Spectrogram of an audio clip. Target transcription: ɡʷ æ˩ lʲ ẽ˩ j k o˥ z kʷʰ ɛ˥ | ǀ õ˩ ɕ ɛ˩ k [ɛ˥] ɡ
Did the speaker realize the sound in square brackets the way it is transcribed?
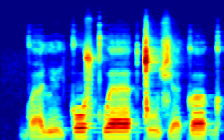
no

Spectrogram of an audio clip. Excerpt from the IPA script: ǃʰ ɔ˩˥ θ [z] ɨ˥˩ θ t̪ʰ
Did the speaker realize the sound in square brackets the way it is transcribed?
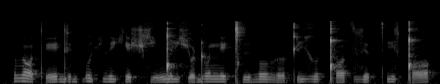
yes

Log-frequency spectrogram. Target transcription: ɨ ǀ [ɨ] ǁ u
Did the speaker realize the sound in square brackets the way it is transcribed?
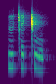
no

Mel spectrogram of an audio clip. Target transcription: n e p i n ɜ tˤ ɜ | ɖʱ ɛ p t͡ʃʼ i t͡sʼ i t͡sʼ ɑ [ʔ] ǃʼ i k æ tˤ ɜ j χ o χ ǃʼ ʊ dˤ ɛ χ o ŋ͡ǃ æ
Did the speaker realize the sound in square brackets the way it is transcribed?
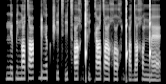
no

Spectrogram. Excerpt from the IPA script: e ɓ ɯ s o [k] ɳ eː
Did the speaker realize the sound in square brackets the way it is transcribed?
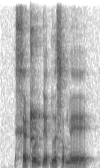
no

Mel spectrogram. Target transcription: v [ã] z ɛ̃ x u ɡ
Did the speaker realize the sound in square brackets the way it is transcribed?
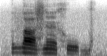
no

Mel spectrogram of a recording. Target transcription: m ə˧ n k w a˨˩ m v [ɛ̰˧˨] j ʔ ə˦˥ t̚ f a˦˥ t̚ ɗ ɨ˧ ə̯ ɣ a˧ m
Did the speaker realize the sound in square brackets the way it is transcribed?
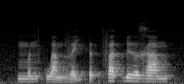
yes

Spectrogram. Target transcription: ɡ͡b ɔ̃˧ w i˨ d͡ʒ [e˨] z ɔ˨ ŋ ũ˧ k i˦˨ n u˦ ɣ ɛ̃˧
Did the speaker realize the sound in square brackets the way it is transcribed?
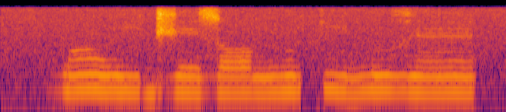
yes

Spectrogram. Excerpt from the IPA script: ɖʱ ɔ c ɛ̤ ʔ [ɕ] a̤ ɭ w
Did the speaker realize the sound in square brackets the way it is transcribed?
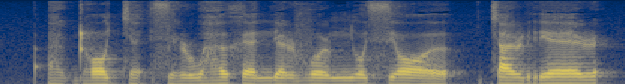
no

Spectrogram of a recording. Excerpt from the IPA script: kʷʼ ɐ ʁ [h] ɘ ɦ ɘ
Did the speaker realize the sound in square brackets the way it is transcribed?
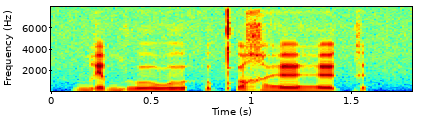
no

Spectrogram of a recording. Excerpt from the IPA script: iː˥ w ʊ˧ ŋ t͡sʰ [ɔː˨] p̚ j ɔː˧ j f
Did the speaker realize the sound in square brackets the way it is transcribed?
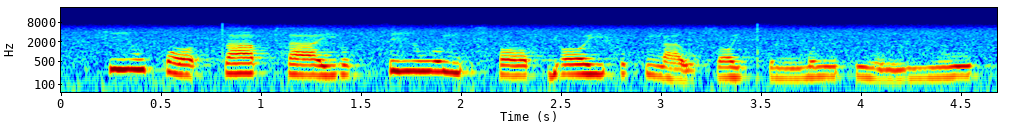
yes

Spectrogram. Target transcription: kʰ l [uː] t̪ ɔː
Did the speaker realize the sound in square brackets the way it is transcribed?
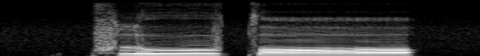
yes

